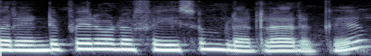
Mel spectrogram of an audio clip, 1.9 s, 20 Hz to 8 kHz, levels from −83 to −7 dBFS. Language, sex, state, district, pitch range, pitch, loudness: Tamil, female, Tamil Nadu, Nilgiris, 230-275 Hz, 245 Hz, -12 LUFS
